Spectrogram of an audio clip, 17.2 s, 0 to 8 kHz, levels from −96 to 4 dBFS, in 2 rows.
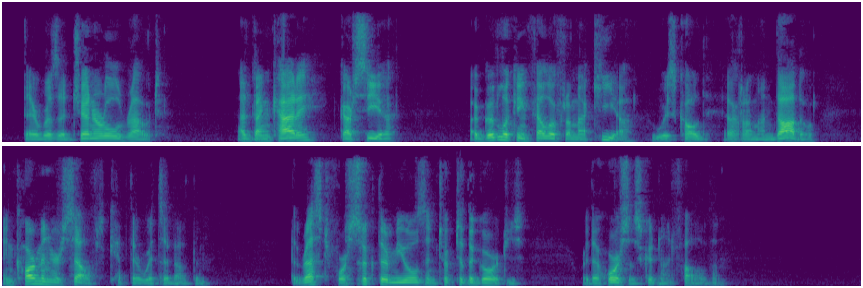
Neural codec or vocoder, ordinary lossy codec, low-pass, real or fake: none; AAC, 48 kbps; 7.2 kHz; real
